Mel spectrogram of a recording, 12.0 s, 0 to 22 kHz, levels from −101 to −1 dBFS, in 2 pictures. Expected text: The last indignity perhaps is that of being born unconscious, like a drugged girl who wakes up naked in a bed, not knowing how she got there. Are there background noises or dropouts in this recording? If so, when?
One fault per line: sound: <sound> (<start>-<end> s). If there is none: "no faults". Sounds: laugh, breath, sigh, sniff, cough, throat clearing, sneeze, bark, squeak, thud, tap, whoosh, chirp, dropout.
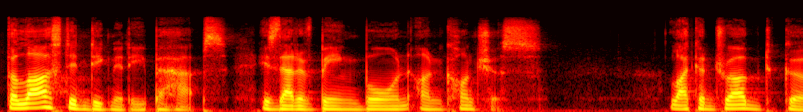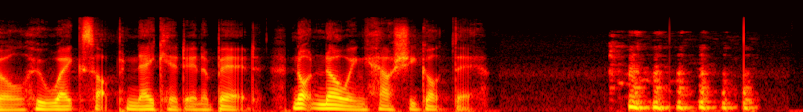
sound: laugh (10.6-11.7 s)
